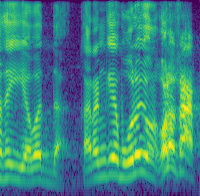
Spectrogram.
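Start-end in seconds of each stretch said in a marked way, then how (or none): 1.4-2.0 raised, confident peon answer; high-pitched bold reply. Retold or imitated. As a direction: speak as if from the top note. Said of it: "પહેલે મારાથી વાત કરતો હોય ને એવી રીતે બોલે".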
